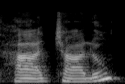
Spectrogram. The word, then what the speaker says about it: Hachalu: So his name is pronounced in Oromo as Hachalu.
